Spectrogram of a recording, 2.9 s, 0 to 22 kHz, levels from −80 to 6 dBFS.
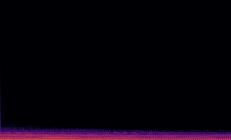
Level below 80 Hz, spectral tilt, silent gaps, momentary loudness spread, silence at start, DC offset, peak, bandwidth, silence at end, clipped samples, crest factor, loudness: -40 dBFS; -14 dB/octave; none; 8 LU; 0 s; under 0.1%; -22 dBFS; 2.2 kHz; 0 s; under 0.1%; 12 dB; -37 LUFS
